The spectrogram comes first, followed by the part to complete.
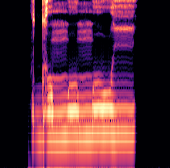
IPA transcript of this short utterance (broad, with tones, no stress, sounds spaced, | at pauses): d o˧ m u˧ m u˦ w i˦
